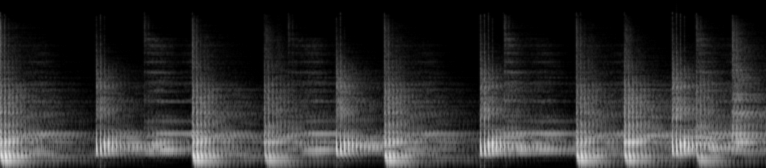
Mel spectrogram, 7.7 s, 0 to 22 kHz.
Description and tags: delayed beat with snare 4 4 125bpm blobby type kick fizzy hats 3456-3476
beat with snare 4 4 125bpm blobby type kick fizzy hats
